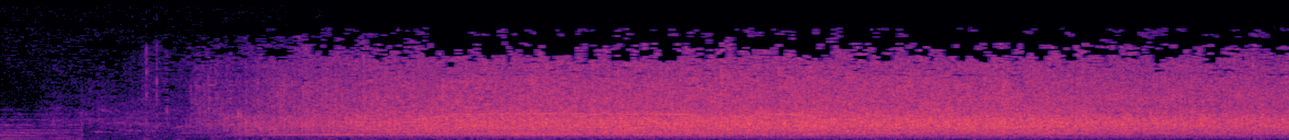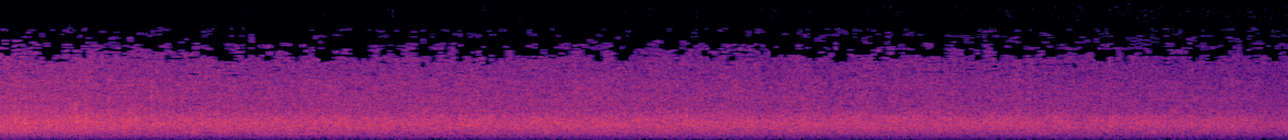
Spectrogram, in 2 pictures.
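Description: A large crowd applauds and cheers loudly in a big hall.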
